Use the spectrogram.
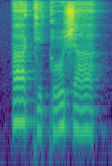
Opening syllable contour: high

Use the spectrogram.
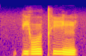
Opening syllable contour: high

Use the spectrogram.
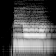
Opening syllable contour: high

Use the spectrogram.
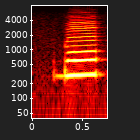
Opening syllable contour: high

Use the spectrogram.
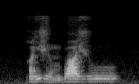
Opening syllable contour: rising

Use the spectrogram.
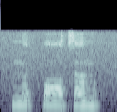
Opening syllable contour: rising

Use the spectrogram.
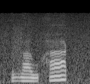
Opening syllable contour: low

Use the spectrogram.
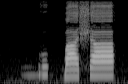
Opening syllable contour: high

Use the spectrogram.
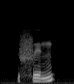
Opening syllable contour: rising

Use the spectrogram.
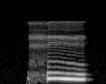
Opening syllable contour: falling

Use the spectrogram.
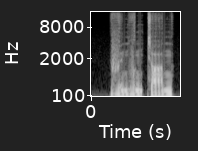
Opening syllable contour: low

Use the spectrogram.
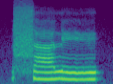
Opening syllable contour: rising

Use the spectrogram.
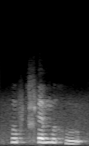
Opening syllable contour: high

